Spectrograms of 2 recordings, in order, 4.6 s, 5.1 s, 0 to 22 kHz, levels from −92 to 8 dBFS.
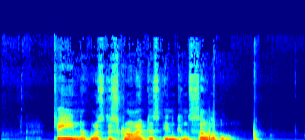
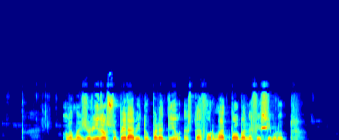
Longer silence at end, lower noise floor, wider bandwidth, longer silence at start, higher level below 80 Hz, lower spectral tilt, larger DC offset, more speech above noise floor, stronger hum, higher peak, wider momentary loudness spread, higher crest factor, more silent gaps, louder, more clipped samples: about the same, 0.7 s vs 0.65 s; second, -70 dBFS vs -79 dBFS; first, 16 kHz vs 9.2 kHz; second, 0.85 s vs 1 s; first, -54 dBFS vs -66 dBFS; first, -7.5 dB/octave vs -4 dB/octave; neither; about the same, 54 dB vs 57 dB; neither; about the same, -2 dBFS vs 0 dBFS; first, 23 LU vs 13 LU; second, 16 dB vs 22 dB; neither; first, -17 LUFS vs -21 LUFS; neither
